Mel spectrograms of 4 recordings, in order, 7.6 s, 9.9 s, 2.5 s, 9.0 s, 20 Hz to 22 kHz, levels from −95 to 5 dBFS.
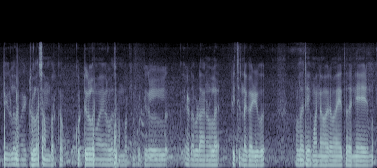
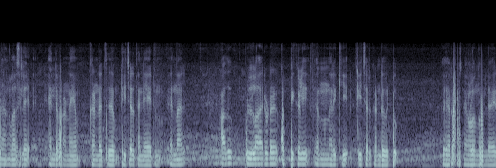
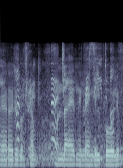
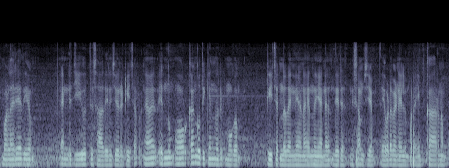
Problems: none marked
